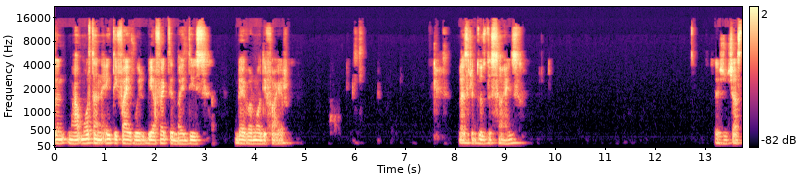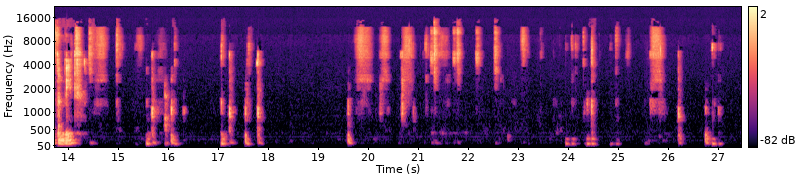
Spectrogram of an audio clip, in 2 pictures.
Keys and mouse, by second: 5.9 click, 7.8-14.4 drag, 17.8-19.7 middle drag, 21.2-25.6 drag, 26.2 middle click, 26.9 Tab.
